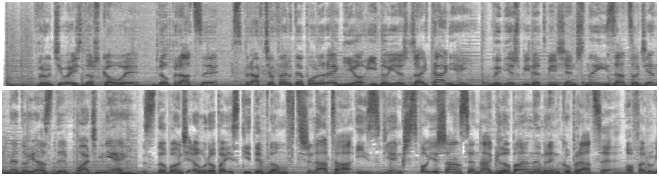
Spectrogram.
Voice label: demo commercial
